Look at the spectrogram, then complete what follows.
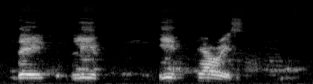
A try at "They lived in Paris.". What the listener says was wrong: Thì đọc thêm D đúng không? Đọc là the lived. Thì nó phải nói âm với từ in chứ. Lived in Paris. They lived in Paris.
